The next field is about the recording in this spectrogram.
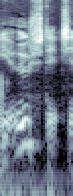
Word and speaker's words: Ustich: U-S-T-I-C-H. Ustich is how I would say it. – I'm not sure. – And it's Anna. – Well... – Okay. Her name is Anna... Ustich. – Yeah, I believe that's how you say it.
